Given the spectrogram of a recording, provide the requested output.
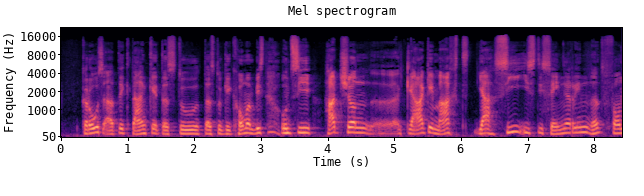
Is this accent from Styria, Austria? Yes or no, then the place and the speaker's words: no; Vienna, Austria; jetzt sage ich, bin ein Wiener, ja.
